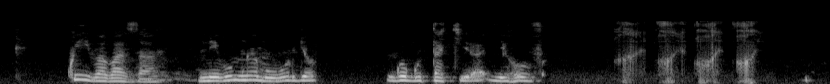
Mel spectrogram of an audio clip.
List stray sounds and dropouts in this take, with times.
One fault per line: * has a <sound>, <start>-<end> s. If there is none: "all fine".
* has a throat clearing, 6.1-7.7 s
